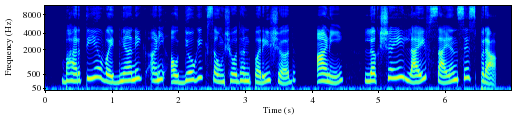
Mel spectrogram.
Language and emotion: Marathi, neutral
